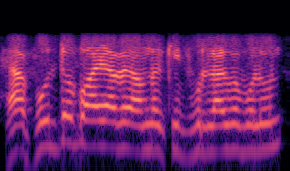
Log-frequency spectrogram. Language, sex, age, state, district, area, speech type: Bengali, male, 45-60, West Bengal, Darjeeling, rural, conversation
